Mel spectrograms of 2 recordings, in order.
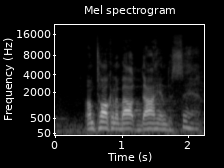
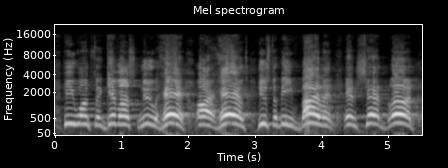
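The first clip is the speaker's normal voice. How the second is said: rhythmic sermon climbing from even to loud; building preaching; 4 semitones higher, 7 dB louder than usual. Acted. Preacher lists what Christ wants for us, building preaching. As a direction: stack each phrase higher and stronger.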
